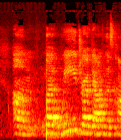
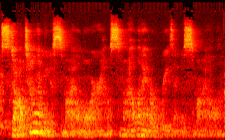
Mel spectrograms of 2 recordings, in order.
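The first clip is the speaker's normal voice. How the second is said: put-on sullen emo kid, sinking lower and softer; moody emo put-down, dropping away quietly; emo scene kid; 5 semitones lower, 6 dB quieter than usual. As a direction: grumble it like a jaded scene kid. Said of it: "she talks like this".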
